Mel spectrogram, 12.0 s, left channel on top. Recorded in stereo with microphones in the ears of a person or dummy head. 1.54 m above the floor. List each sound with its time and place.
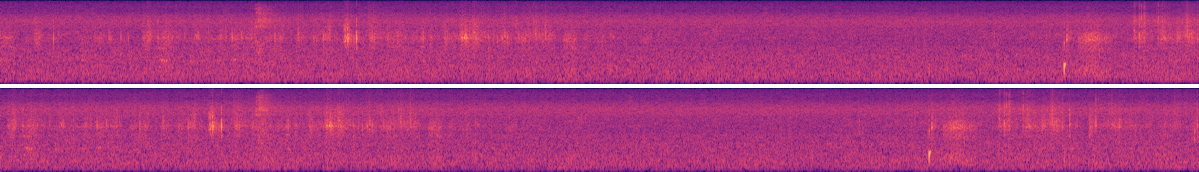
2.5 s a crack: 35° left (ahead or behind), 4 m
